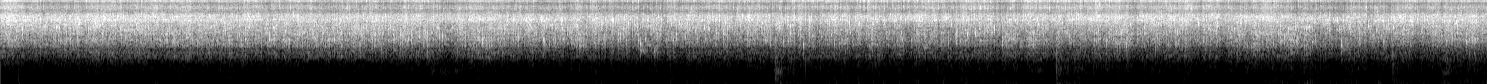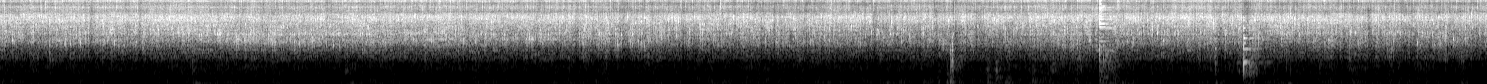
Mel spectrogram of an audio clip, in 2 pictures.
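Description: Batter-coated green chillies (chilli bajji) deep-frying in hot oil, a steady sizzle. A few sharp clicks come near the end.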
